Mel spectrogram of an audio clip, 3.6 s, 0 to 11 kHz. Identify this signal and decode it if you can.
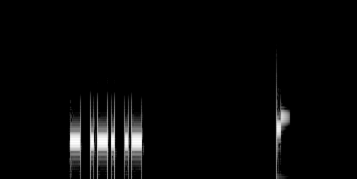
Morse code, heard as a keyed tone, about 36 wpm, 700 Hz. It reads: TRA
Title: Top Three Letter Combinations in Words 35wpm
